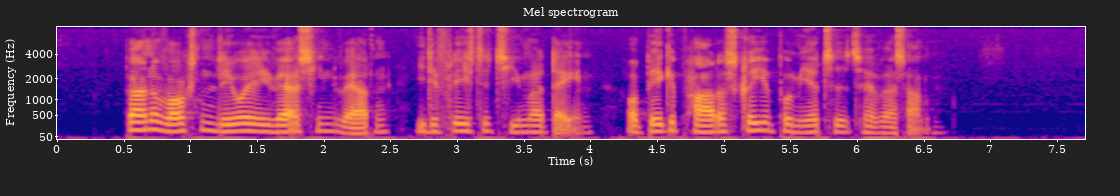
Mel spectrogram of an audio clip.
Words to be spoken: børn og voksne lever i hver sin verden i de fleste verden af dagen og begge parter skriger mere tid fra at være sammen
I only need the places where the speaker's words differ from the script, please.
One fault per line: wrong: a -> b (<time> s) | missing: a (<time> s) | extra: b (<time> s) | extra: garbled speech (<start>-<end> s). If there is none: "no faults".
wrong: verden -> timer (3.2 s)
extra: på (5.3 s)
wrong: fra -> til (5.9 s)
